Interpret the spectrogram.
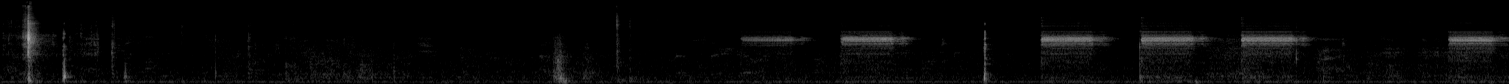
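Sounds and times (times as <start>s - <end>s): fire alarm beeping: 7.4s - 9.2s, 10.4s - 13.2s, 14.5s - 15.0s.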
